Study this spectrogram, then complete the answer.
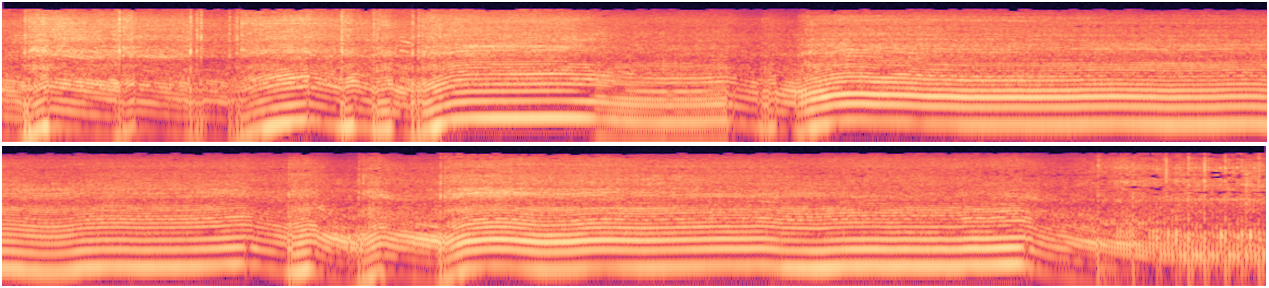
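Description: A chainsaw revs as it cuts through a pine trunk.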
